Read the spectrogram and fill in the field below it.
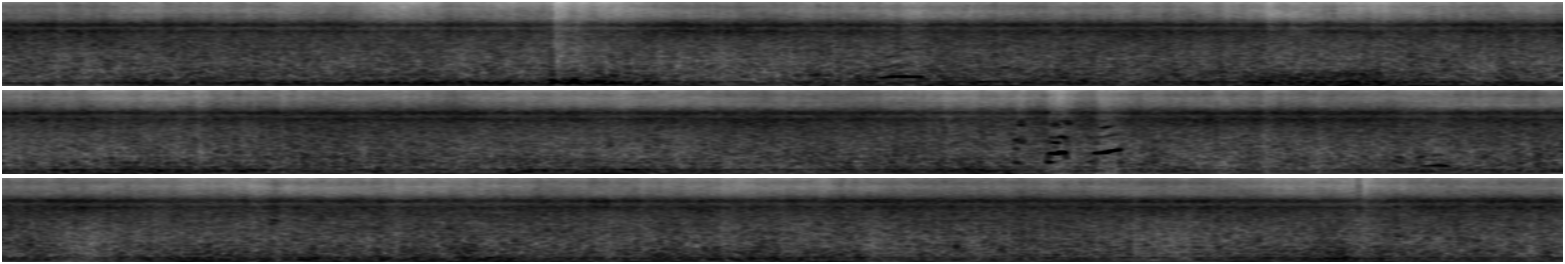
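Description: Dolphins splash as they break the surface beside a boat.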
